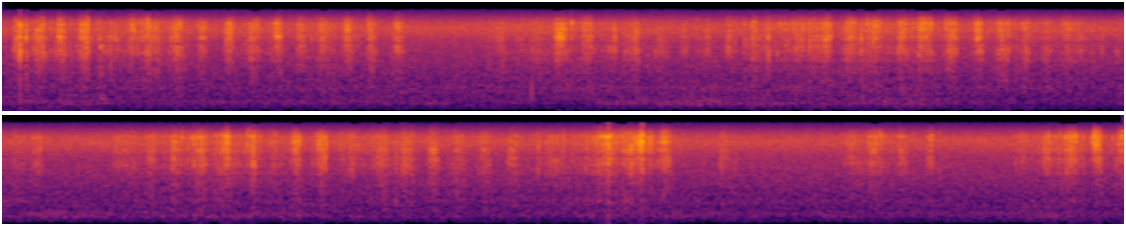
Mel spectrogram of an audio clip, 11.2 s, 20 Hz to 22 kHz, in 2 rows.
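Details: Foraging European hedgehog at night in autumn by a small pond and bird feeder in rural central France, 23 November 2020, feeding on small slugs; steady rapid crackling and rustling pulses with louder clusters near the end, over soft hiss.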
